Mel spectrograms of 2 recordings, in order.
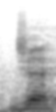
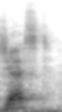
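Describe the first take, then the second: First: The word is cut short to one sound. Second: The word is said fully with every sound. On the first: "if I say "j" instead of just" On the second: "instead of just"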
